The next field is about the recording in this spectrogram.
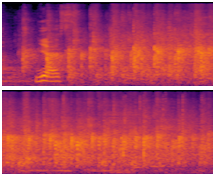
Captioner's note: audience applauding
